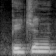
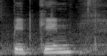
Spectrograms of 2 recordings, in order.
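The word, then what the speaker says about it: pidgin: The topic is Pigeon and Creole. Now you heard it right, I have not pronounced the word as Pidgen because it is pronounced as Pigeon and the other one is Creole.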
